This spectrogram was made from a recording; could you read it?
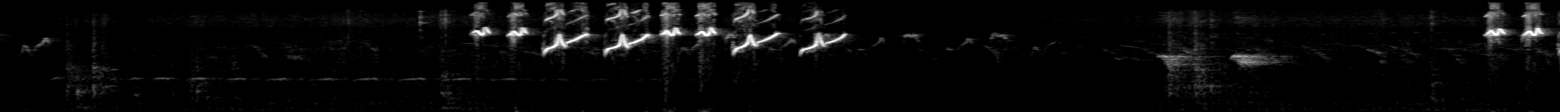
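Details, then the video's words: Cinereous tit singing in full voice: a rapid series of about nine loud, sharp, upslurred high whistles with ringing tops, then soft background chirps and a brief scratchy call, ending with two more piercing notes. "Pancingan Suara asli burung glatik batu gacor"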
